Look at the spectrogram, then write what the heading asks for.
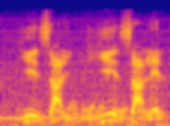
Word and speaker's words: Iezalel: Sans plus tarder, n'a pas entré dans le dernier génie pour mardi 16 juin, mardi 16 juin 2023, qui c'est Yezalel qui s'écrit I-E-Z-A-L-E-L Lycéon Chérubin.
